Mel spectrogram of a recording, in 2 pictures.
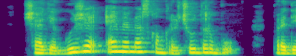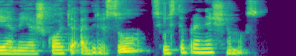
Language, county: Lithuanian, Vilnius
